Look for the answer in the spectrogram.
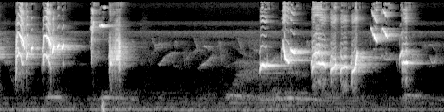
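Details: Orange-headed thrush song used as a lure for young birds: two bursts of bright, varied whistled and chattering phrases separated by about two seconds of silence.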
